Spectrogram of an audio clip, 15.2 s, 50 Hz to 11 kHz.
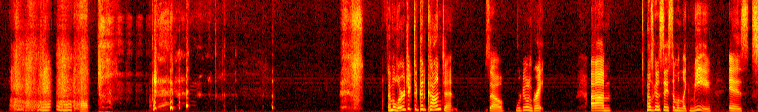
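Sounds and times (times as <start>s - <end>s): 
person blowing nose into an old shirt: 0.2s - 2.5s, 6.8s - 7.3s
faint squeaky sniffles: 0.2s - 2.7s, 6.8s - 7.3s
speech: 1.6s - 1.8s, 7.9s - 9.2s, 9.8s - 10.9s, 11.8s - 12.3s, 13.0s - 15.1s
laughter: 2.2s - 5.5s.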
